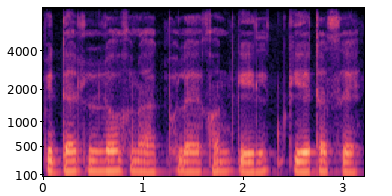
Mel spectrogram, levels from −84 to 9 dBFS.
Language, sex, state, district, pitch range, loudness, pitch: Assamese, male, Assam, Sonitpur, 130-140 Hz, -16 LUFS, 135 Hz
